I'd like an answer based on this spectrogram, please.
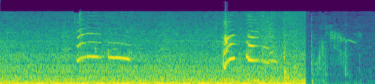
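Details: Newborn kittens meowing: two high, clear meows about a second and a half apart, the first smooth and slightly falling, the second breaking into a quick double note, over a steady low hum that stops abruptly near the end.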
